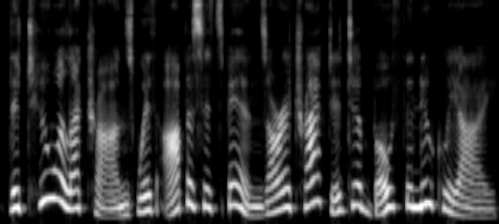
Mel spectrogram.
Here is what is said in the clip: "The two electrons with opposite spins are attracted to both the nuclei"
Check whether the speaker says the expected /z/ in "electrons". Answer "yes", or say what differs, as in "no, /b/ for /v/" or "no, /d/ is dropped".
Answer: yes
